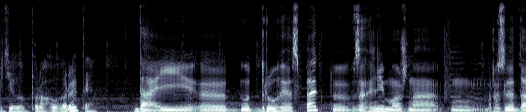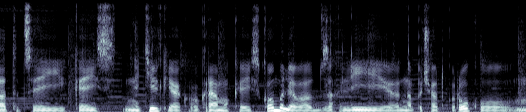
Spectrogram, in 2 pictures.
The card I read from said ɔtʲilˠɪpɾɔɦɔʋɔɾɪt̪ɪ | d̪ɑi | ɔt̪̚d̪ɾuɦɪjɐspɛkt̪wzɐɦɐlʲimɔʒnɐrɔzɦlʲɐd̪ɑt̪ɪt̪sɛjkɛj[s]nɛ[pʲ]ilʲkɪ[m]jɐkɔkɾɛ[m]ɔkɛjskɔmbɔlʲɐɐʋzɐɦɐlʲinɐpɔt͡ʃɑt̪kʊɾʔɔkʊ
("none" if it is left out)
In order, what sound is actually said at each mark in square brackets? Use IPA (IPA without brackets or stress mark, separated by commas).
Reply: s, tʲ, none, m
